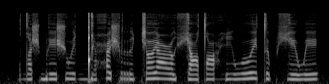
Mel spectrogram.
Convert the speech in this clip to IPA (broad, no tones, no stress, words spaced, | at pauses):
dˤeʃbeʃue̯ ɡ͡ǃiħəʃrʊ cʌe̯ʕo çetˤe hiwoe̯təp çewe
